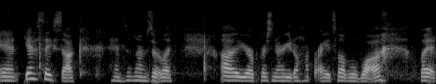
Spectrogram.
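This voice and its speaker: With monotone, flat intonation and an American accent, the voice comes through noticeable background noise. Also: woman. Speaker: vlogger. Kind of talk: casual vlog talk. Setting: outdoors.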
